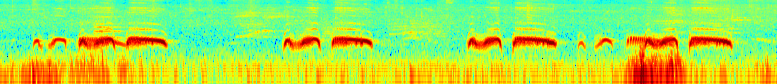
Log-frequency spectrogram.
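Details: Decoy call of a spotted dove, thúc gù style, meant to get pet doves cooing quickly. There are four phrases of arched, mellow coos, each ending in a longer note, with a soft low rumble under the last.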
